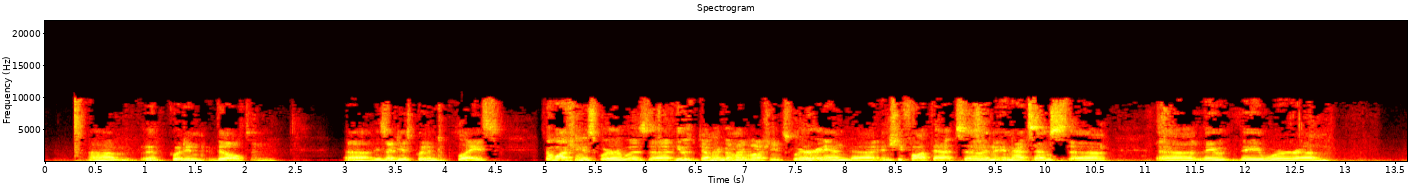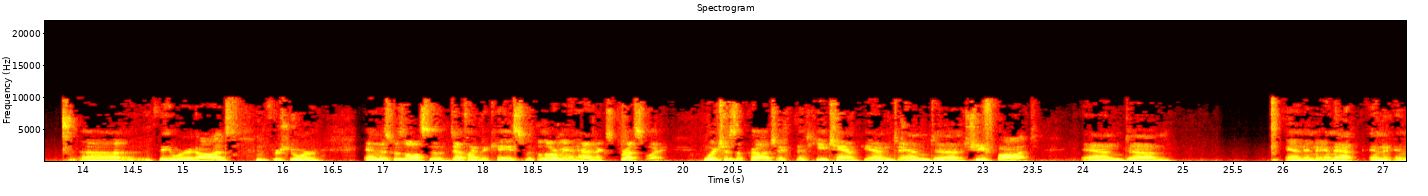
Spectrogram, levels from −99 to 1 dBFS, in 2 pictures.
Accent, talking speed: American, 170 wpm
